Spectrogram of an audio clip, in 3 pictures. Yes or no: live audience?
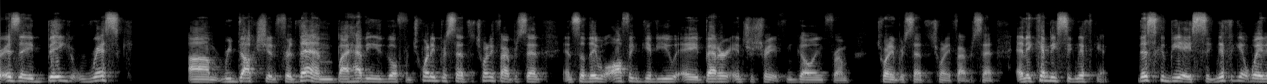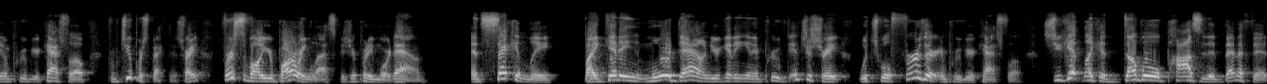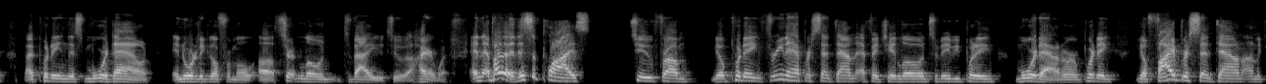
no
